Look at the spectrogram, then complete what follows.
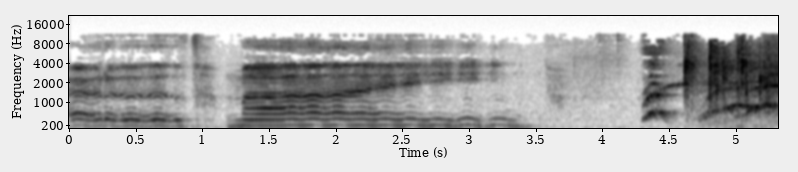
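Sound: applause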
